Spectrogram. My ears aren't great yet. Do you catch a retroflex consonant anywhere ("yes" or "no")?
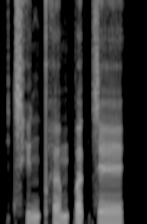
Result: no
